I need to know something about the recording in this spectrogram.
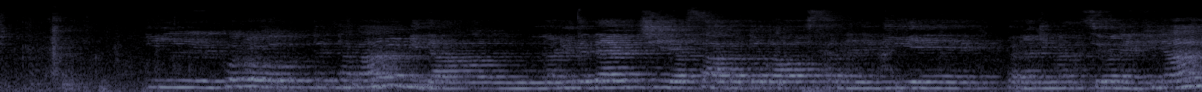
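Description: A middle-aged woman sings slowly and clearly into a microphone.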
